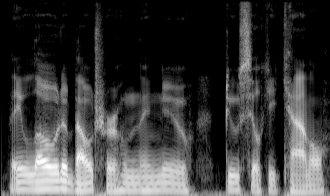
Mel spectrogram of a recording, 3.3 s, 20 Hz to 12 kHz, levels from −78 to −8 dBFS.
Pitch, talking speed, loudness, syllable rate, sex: 85 Hz, 165 wpm, -17 LUFS, 5.0 syllables/s, male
